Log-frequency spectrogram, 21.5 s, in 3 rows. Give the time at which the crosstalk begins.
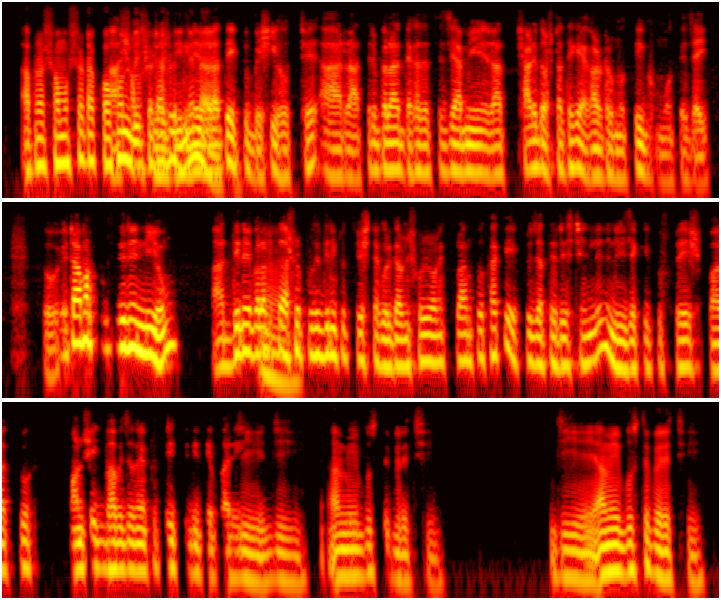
1.1 s

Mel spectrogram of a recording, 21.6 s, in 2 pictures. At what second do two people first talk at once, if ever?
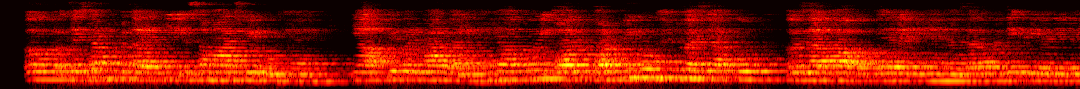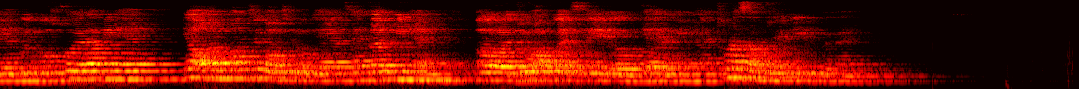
none

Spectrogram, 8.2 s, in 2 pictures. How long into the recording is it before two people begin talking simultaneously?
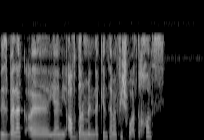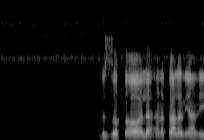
none

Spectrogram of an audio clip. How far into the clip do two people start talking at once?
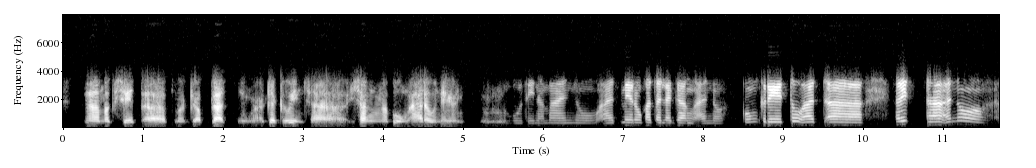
none

